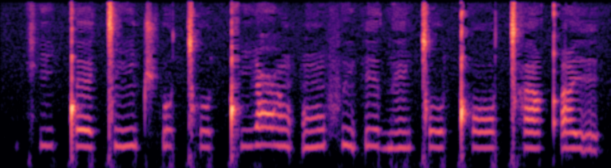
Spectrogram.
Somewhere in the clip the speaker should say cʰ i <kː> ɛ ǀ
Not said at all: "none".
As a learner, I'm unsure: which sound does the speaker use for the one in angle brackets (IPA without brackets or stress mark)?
ǃ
